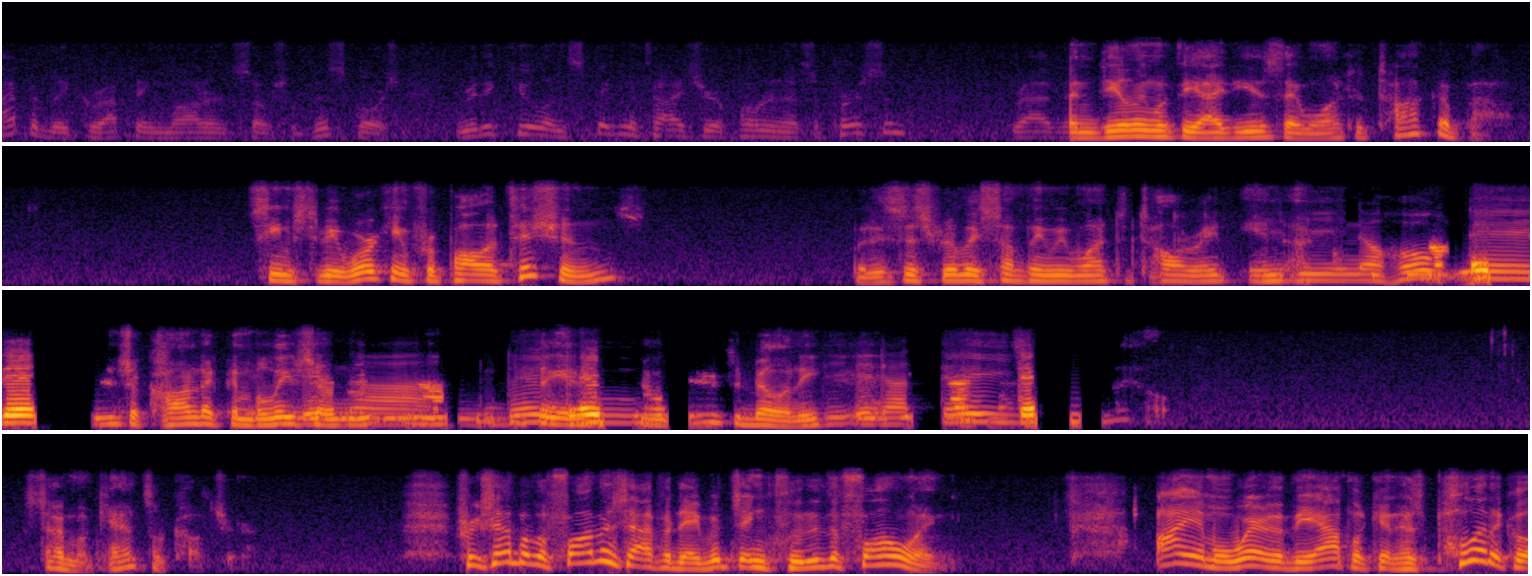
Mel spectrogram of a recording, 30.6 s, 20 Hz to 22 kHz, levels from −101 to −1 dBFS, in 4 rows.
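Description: This speech recording has a second, delayed copy of the voice in its middle section. A very faint trace about 432 ms behind appears briefly from 13.27 to 13.55 s. Then a much stronger copy trailing by 292 ms, at times louder than the direct speech, runs from 14.52 to 15.48 s, 16.76 to 18.59 s and 19.53 to 20.7 s. This is echo leak, likely from a far end on loudspeaker whose echo canceller let its microphone pickup through and sent it back.

Over nearly the same stretches the main voice sinks and breaks up: from 14.38 to 15.87 s, 16.93 to 19.0 s and 19.81 to 20.9 s it dips, by roughly 30 to 40 dB at worst, for about a second, a second and a half and under a second of those spans. That is speech suppressed in double talk, likely the canceller failing to separate the talker from the returning echo and attenuating both. The audio reaches up to 8 kHz, as expected from call microphone processing.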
